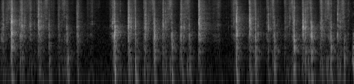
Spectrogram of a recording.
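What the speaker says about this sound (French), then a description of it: "je les tire parce que j'ai très peu de cartes" Tarot cards being shuffled and drawn, a steady run of quick papery riffles and flicks with two brief pauses, close and fairly soft.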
